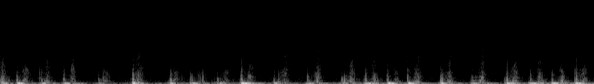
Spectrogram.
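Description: Fingertips tap and rub the wire-mesh grille faces and rims of a small pair of metal condenser microphones. The result is a rapid, uneven series of dull, boomy low thumps with short decays and a faint low hum between them, and no bright content.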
